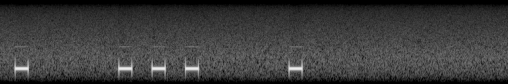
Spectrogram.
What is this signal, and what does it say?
Beep code, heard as beeps, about 740 Hz. 1-3-1. In Phoenix BIOS tables: memory refresh failure.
